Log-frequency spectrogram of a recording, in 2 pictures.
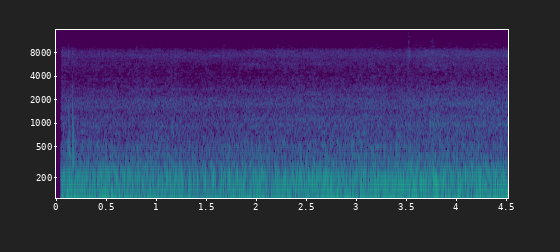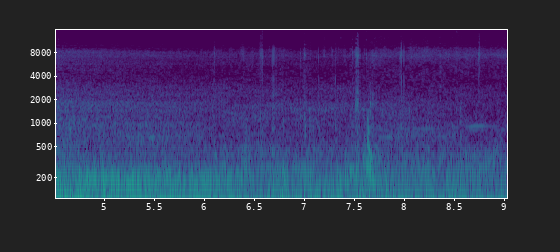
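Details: BMW E90 318d M47TU2 diesel (90 kW) at idle: heavy rumble with dull knock as a bent/probably cracked crankshaft shifts back on the 4th cylinder firing, flywheel striking transmission input shaft; engine swap needed.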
